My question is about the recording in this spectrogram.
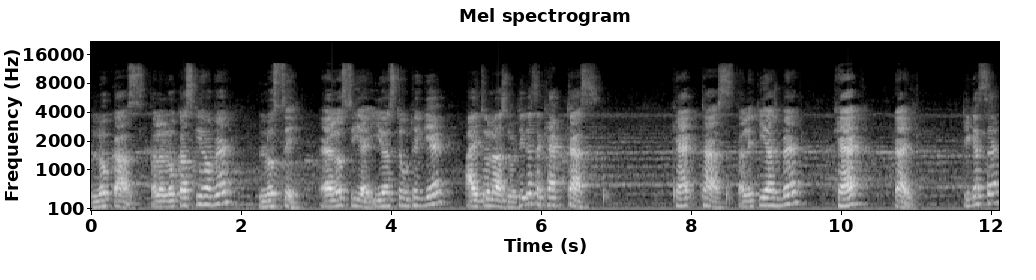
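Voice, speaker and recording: A man teaching an online English grammar class, spelling words out slowly and checking with the class after each step. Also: on the high side, a bit bright, faint music behind. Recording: roomy echo.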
